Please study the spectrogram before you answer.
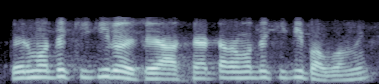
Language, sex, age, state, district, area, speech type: Bengali, male, 45-60, West Bengal, Purba Medinipur, rural, conversation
